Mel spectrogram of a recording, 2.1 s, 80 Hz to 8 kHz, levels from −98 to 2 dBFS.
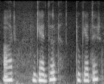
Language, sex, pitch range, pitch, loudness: English, female, 205-240 Hz, 215 Hz, -15 LUFS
